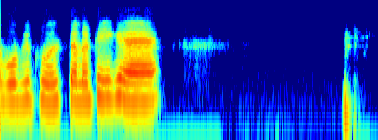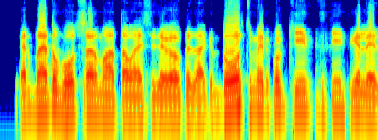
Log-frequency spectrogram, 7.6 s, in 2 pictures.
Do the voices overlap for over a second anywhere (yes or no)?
no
